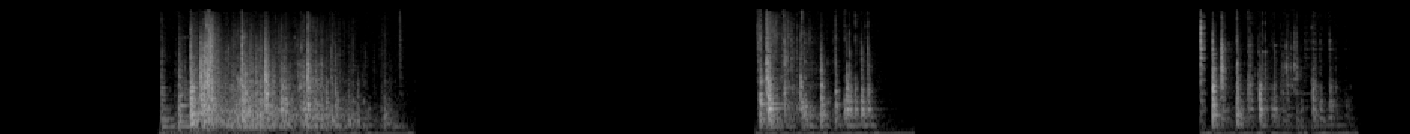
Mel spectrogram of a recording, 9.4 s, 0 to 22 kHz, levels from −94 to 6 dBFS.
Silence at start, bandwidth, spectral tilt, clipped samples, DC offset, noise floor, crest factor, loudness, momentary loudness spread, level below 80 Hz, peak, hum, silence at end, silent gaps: 1.05 s; 16.5 kHz; -1.5 dB/octave; under 0.1%; under 0.1%; under -90 dBFS; 26 dB; -35 LUFS; 22 LU; -82 dBFS; -14 dBFS; none; 0.5 s; none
